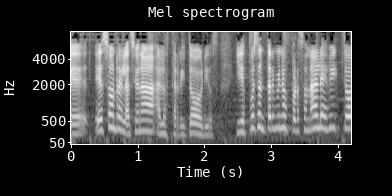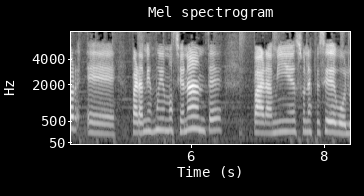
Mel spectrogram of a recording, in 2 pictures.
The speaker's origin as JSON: {"language": "Spanish", "country": "Argentina", "lives_now": "Venezuela", "said": "yo como comunicadora, como argentina residente en Venezuela"}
